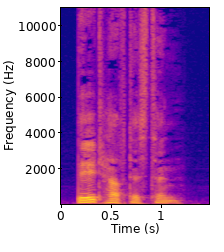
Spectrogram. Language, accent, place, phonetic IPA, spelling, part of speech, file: German, Germany, Berlin, [ˈbɪlthaftəstn̩], bildhaftesten, adjective, De-bildhaftesten.ogg
- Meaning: 1. superlative degree of bildhaft 2. inflection of bildhaft: strong genitive masculine/neuter singular superlative degree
